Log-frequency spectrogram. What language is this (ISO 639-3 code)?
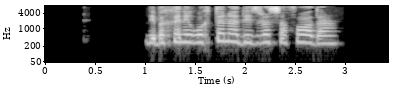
pus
